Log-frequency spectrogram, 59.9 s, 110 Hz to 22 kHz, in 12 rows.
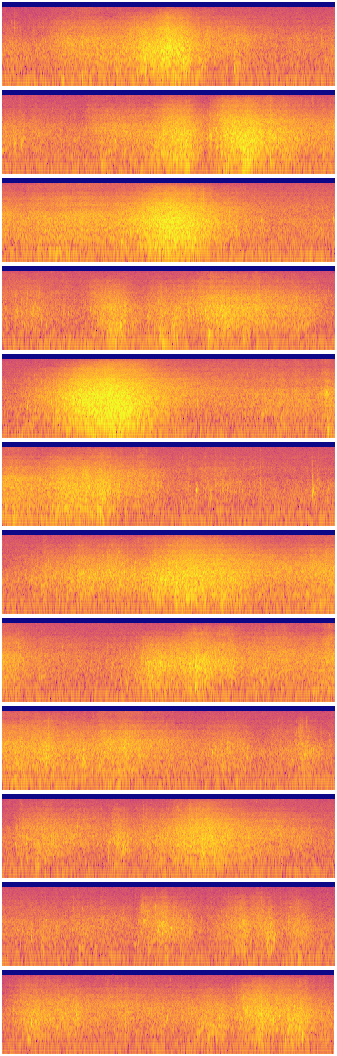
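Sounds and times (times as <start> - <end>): sea waves breaking on shore: 0.5 - 3.9, 6.2 - 14.0, 15.0 - 28.6, 30.4 - 35.6, 36.8 - 43.6, 44.2 - 59.9.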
